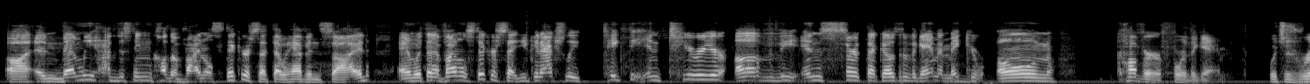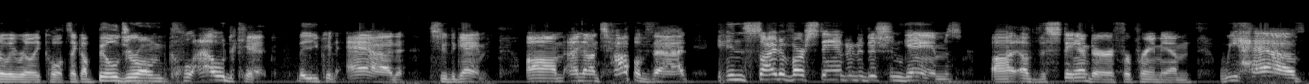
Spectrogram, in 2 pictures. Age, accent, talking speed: 20-39, American, 185 wpm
